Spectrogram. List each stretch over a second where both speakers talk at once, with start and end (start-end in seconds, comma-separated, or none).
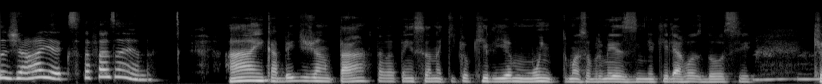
none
